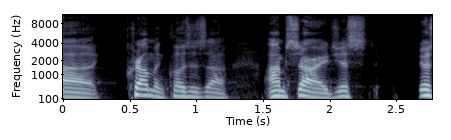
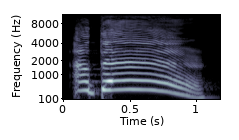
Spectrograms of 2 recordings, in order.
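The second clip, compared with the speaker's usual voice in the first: much higher, ringing exclamation; excited declaration; 11 semitones higher than usual. Acted. Barry tells Adam he's going outside, thrilled and high. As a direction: fling it out with wide-eyed thrill.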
